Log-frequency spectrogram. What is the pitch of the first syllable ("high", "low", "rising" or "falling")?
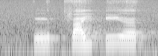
low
